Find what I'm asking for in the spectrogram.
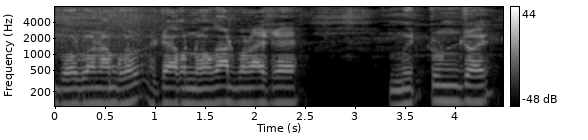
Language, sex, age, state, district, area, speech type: Assamese, male, 45-60, Assam, Charaideo, rural, spontaneous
